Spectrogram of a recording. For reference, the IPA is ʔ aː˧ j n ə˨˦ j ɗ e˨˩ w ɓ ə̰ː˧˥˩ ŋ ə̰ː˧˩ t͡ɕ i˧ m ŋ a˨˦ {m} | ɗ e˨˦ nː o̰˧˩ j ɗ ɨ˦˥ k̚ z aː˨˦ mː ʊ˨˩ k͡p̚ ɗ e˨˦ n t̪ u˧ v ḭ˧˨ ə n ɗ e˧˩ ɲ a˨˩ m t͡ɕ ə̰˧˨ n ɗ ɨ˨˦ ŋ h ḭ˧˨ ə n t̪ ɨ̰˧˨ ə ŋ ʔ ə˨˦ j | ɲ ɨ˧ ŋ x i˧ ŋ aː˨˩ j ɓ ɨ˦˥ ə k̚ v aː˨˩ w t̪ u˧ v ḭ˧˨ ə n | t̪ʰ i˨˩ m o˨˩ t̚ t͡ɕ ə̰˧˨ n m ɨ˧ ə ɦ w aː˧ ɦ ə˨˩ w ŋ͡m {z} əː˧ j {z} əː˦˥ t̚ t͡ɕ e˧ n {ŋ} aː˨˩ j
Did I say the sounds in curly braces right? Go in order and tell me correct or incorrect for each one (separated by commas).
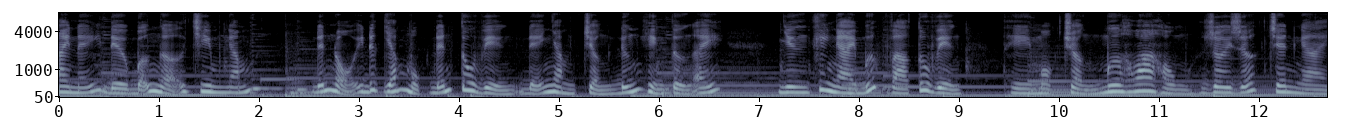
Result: correct, correct, correct, correct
